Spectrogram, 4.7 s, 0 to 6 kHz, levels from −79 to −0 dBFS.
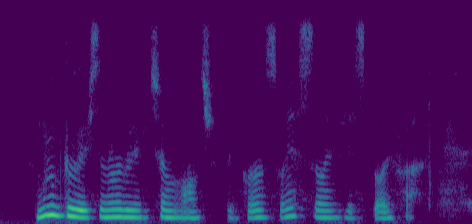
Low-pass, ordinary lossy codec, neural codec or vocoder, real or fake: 5.4 kHz; none; codec, 16 kHz in and 24 kHz out, 0.6 kbps, FocalCodec, streaming, 2048 codes; fake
